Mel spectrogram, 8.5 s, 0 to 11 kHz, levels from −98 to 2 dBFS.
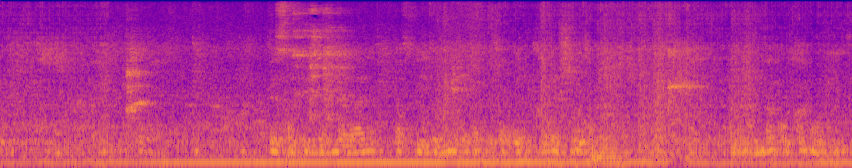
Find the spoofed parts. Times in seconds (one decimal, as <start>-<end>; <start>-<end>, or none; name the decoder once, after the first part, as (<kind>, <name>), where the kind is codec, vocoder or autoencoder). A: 0.0-1.1 (vocoder, WaveNeXt); 4.8-8.5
